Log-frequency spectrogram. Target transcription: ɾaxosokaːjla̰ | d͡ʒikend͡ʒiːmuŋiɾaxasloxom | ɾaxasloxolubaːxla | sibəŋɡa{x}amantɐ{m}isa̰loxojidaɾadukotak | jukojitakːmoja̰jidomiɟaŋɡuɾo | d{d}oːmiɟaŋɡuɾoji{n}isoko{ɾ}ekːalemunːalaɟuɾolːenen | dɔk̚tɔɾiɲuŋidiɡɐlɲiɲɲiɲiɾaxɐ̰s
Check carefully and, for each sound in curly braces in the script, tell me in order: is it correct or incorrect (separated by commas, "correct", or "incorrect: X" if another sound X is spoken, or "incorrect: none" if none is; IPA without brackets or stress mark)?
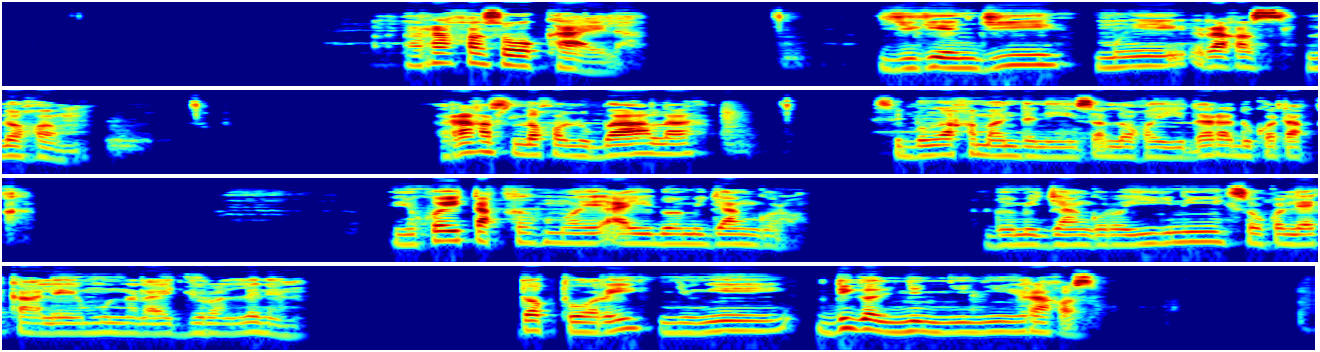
correct, incorrect: n, correct, correct, incorrect: l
